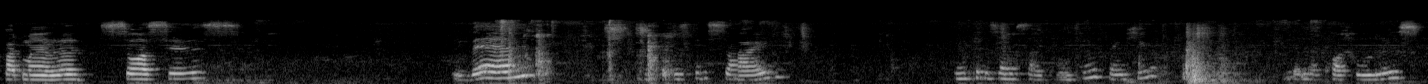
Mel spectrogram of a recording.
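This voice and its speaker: A woman's voice: on the high side, slow, long pauses. A woman in her thirties hosting a live cooking show from her home kitchen, narrating each step as she plates food and chatting on a video call. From Trinidad and Tobago. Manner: chatty, laughing, narrating her own steps. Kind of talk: live cooking demonstration chat. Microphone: webcam on a video call. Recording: noisy webcam audio.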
